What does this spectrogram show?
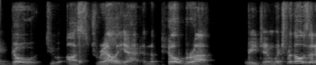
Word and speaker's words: Pilbara: a quick little tip whenever you see it it's spelled p-i-l-b-a-r-a but it is not pilbara that'll drive our aussie friends crazy it's pronounced pilbra all right there's your tip of the day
